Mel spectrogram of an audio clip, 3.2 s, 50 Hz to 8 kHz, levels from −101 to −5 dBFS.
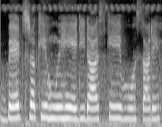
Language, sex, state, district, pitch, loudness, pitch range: Kumaoni, female, Uttarakhand, Uttarkashi, 265 Hz, -15 LUFS, 250-270 Hz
